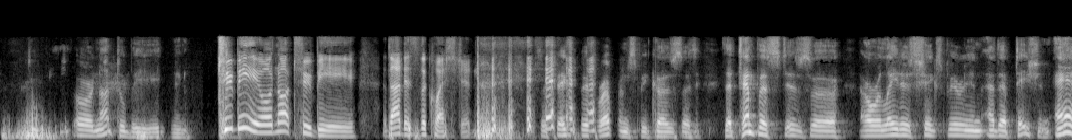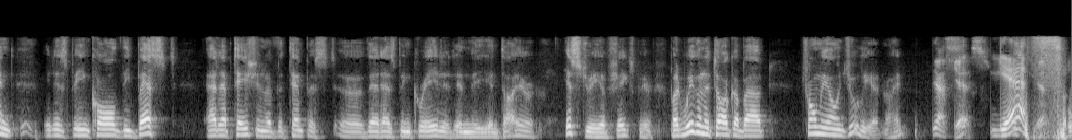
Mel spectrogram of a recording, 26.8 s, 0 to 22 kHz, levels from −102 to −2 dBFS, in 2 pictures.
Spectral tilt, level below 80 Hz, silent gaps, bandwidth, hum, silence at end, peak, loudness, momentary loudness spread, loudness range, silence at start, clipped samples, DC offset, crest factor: -4.5 dB/octave; -50 dBFS; none; 7.6 kHz; none; 0 s; -2 dBFS; -20 LUFS; 14 LU; 4 LU; 0.05 s; under 0.1%; under 0.1%; 20 dB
